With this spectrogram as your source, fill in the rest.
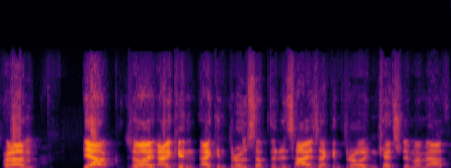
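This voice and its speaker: Bright-voiced man in his forties. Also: a little high, fast talker. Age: 40s. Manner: animated, rambling storyteller. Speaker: guest. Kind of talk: casual online chat. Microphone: headphones and laptop on a video call.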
